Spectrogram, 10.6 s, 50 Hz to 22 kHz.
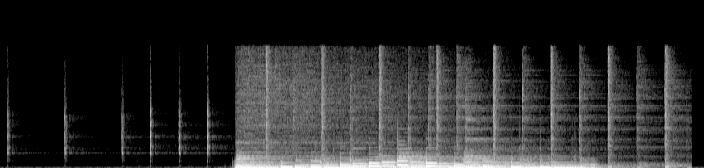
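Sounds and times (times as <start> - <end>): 
B flat major seventh flat five chord: 3.5 - 9.0.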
